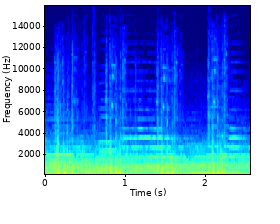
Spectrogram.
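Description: Horse hooves in the video game Mount and Blade: Warband, a steady quick clip-clop of galloping strides repeating several times a second, moderately faint against a sustained background of game sound.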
